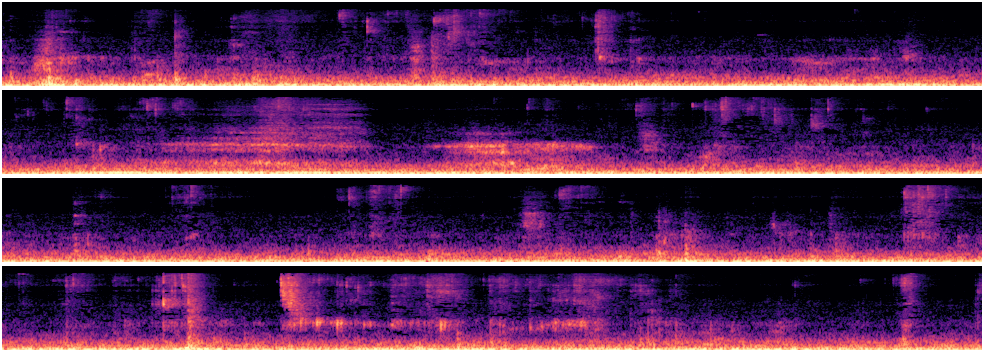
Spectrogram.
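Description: A woman chews food noisily close to the microphone.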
